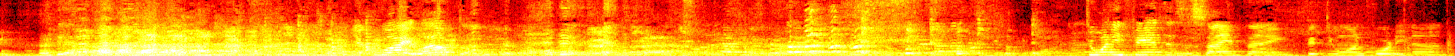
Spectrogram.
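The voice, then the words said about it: Kentucky accent. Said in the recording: “Sorry about my accent. ... It's that Kentucky accent.”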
